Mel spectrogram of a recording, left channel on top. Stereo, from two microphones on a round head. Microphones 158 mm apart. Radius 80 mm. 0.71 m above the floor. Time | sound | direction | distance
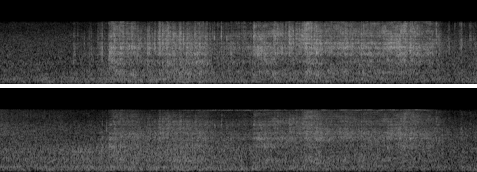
0.7 | tearing paper | 55° left (ahead or behind) | 0.6 m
